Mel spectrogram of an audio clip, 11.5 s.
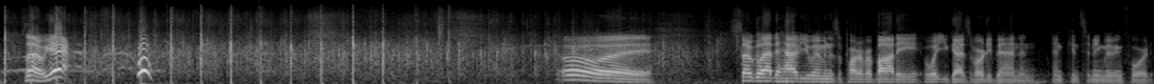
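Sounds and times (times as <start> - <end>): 
whoop or cheer: 0.0 - 1.8
room full of people applauding: 0.0 - 7.3
speech: 0.2 - 0.8, 1.4 - 1.6, 5.6 - 6.6, 7.4 - 11.5.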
